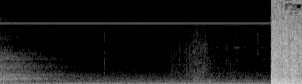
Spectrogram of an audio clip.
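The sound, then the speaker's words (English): Automatic gunfire from the video game Six Days in Fallujah: a sudden, loud burst of rounds bursts in at the very end after a long stretch of near silence. “One? No, I didn't even mean to do that. Okay, that was a lot of rounds to not mean to do.”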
